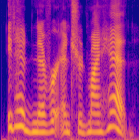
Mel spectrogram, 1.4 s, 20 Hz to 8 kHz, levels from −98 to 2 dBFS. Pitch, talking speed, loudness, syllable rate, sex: 215 Hz, 260 wpm, -18 LUFS, 7.1 syllables/s, female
